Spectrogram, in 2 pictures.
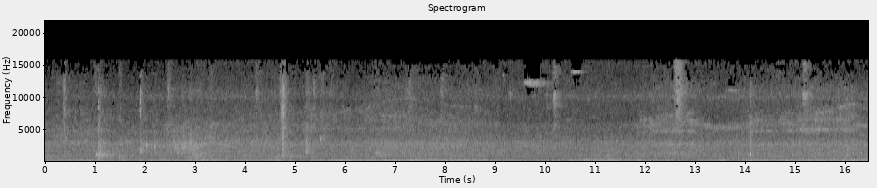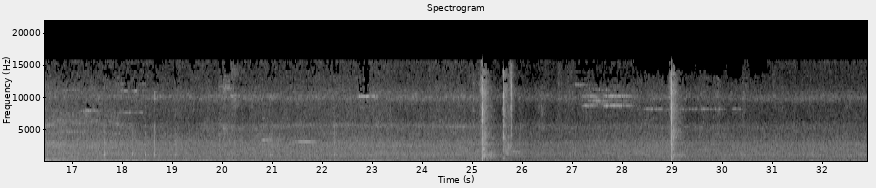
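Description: Sharp knock of a tennis ball struck by a racket on a serve, with a few more single ball knocks later. Under them a low engine-like rumble swells over the first several seconds and dies away about halfway through.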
